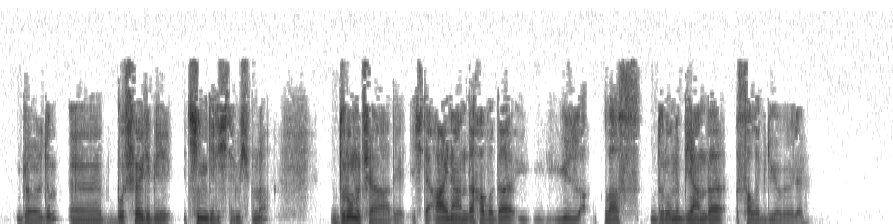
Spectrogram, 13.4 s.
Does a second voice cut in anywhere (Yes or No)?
No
